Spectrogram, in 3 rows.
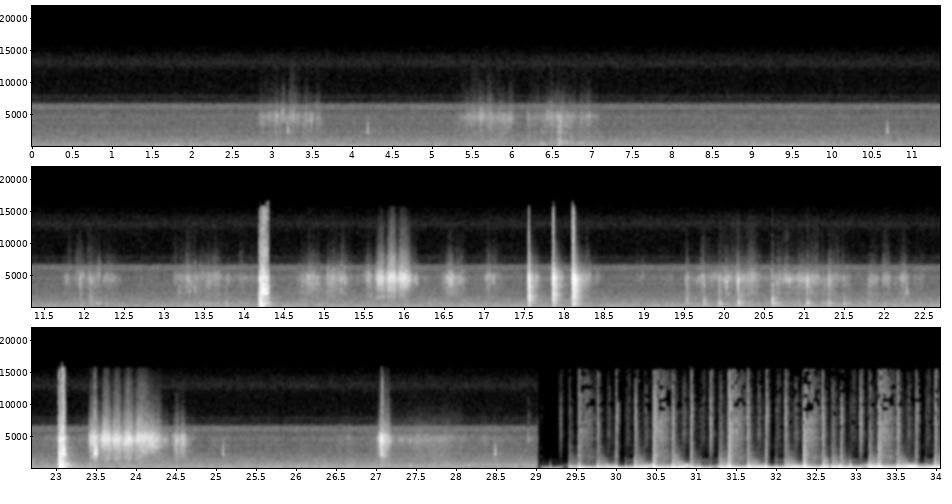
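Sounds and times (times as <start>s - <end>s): low steady hum: 0.0s - 29.1s
cardboard rubbing and sliding: 2.8s - 3.9s, 5.3s - 7.2s, 11.8s - 17.3s, 19.5s - 22.5s, 23.4s - 24.8s.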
